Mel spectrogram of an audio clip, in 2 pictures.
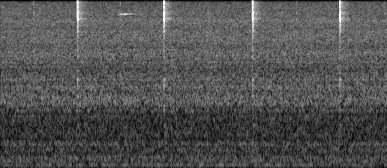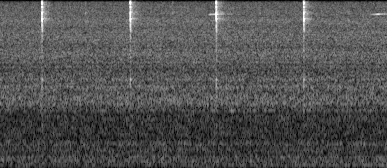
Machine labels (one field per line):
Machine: valve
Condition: abnormal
